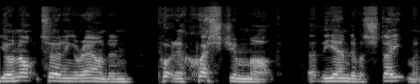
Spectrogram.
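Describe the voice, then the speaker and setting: A man with an English accent, his pitch fairly high and ordinary in variation, at a moderate pace. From England. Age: 60s. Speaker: ex-special forces soldier. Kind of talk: interview.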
